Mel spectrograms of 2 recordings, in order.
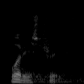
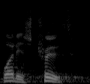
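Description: First: It is spat out with scornful dismissal. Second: It is asked in a neutral, plain way.

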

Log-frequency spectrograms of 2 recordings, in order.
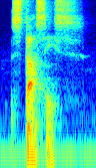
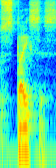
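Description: First: It is said with a Greek pronunciation. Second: It is said with an English pronunciation. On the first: "Greeks of that time even had a great word for civil war" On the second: "or stasis in English"

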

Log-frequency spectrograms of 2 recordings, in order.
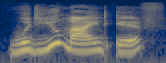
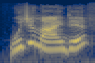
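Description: First: The phrase is said at a slow, careful pace. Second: The phrase is said at a normal, everyday pace. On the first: "Now repeat after me" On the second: "now let's say it at a normal pace"

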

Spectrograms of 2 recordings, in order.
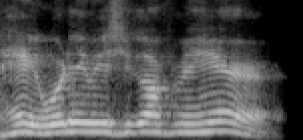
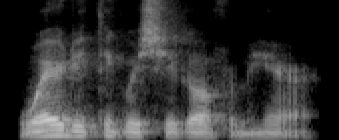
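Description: First: It is said quickly with upbeat, excited energy. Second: It is said slowly and calmly with a lowered voice.

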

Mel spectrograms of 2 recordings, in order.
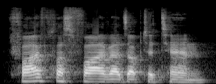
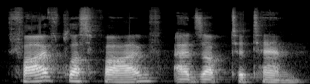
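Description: First: The sentence is spoken at a quick pace. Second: The sentence is spoken at a slower pace.

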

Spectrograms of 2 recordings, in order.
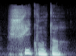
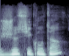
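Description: First: 'Je suis' is squeezed into a shorter form. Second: Each word of 'je suis' is said in full. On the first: "let's say" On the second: "Instead of saying"

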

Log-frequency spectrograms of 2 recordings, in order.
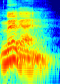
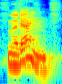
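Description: First: The stress is on the first syllable. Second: The stress is on the last syllable. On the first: The speaker calls it wrong. "And not Marijn" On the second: The speaker calls it right. "you put the emphasis or the accent on the last syllable"

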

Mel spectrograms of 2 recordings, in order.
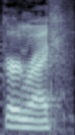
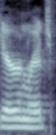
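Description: First: The name ends with a sound like 'Reich'. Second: The name ends with a sound like 'rich'. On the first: "I always heard it was Gernreich" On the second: "I always said Gerenrich"

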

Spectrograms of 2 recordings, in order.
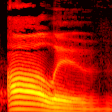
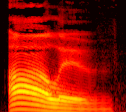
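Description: Both takes have the same delivery.

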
